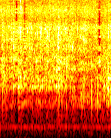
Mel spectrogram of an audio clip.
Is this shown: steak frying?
yes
